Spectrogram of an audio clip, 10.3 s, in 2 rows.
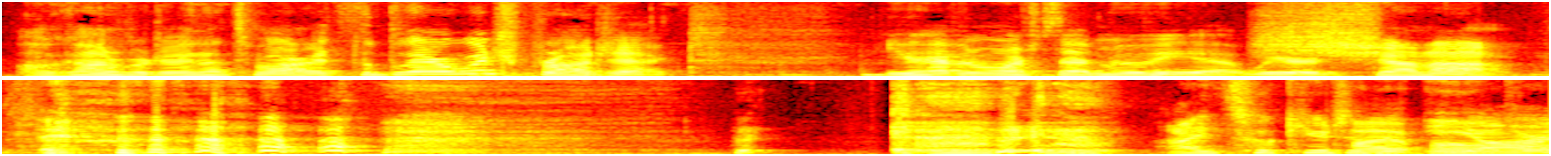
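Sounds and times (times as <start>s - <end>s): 
speech: 0.1s - 6.4s, 9.1s - 10.3s
laughter: 5.2s - 6.8s
cough: 8.1s - 9.0s.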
